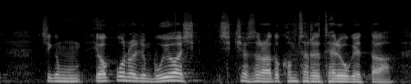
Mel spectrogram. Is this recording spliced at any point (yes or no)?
no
